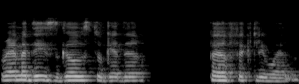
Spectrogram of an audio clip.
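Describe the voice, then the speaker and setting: A woman talks at a moderate pace. Her pitch is medium. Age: 60s. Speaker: alternative medicine therapist and lecturer. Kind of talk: interview. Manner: halting.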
